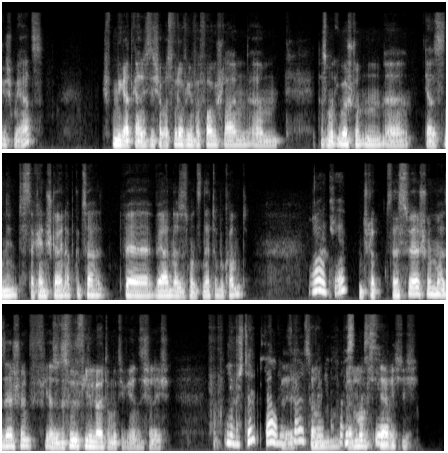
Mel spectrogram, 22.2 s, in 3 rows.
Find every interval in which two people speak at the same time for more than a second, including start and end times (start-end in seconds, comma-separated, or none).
19.4-21.2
